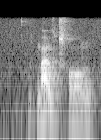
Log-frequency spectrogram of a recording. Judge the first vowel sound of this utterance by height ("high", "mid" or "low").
low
